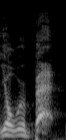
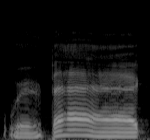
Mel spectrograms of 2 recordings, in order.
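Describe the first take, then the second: First: It is said loudly, screaming. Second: It is said quietly and calmly.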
